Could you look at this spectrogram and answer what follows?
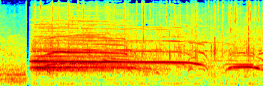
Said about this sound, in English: Crowd absolutely loving it here today. Absolute belter, not a cloud in the sky. And I think the biggest cheer we've heard so far has been for Gunther.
